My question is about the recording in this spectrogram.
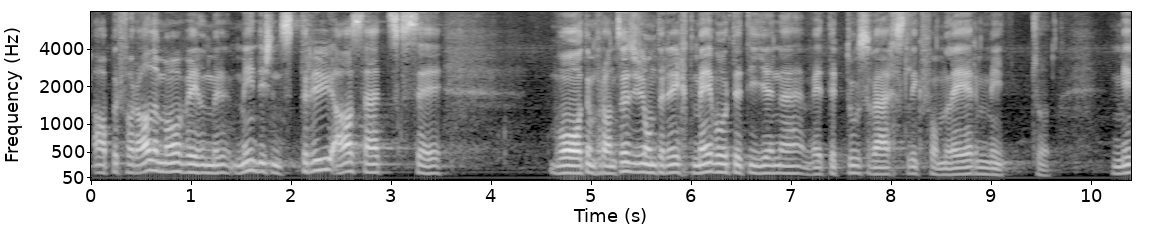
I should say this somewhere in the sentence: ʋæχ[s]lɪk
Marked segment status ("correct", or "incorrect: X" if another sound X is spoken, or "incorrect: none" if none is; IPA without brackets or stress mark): correct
